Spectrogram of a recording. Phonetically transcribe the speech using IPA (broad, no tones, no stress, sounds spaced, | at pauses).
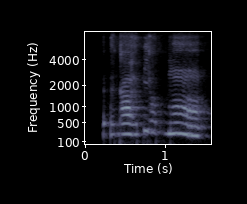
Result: ʔ ə̤ ɡ ʕ ə̤ p j ɔ̤ p b õ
